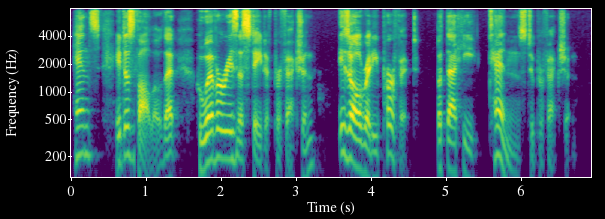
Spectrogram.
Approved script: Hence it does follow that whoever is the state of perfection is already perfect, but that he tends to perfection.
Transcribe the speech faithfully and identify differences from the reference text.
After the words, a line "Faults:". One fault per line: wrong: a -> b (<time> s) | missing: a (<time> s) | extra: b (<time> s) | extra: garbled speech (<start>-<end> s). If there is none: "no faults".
Hence it does follow that whoever is the state of perfection is already perfect, but that he tends to perfection.
Faults:
no faults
